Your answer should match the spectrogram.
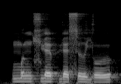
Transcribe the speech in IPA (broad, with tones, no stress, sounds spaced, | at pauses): m ɤ˦ ŋ ɕ ɥ ɛ˦ p ɥ ɛ˨˩ s ɹ̩˥˨ j o˨˦ ʊ̯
